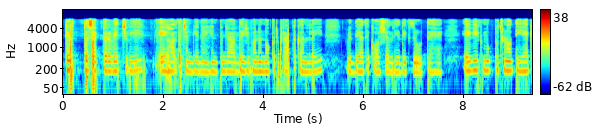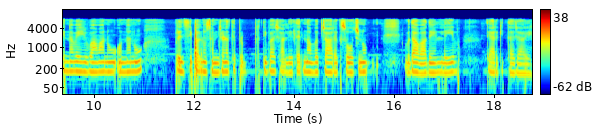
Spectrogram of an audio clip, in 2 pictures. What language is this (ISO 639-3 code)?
pan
